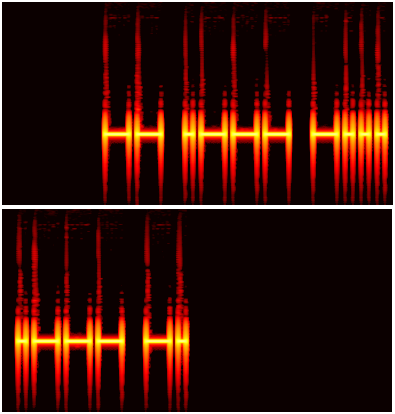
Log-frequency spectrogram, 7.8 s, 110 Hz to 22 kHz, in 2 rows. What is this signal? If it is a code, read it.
Morse code, heard as a keyed tone, about 15 wpm, 700 Hz. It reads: MJBJN
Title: Code Groups - 5 Letters - 15wpm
